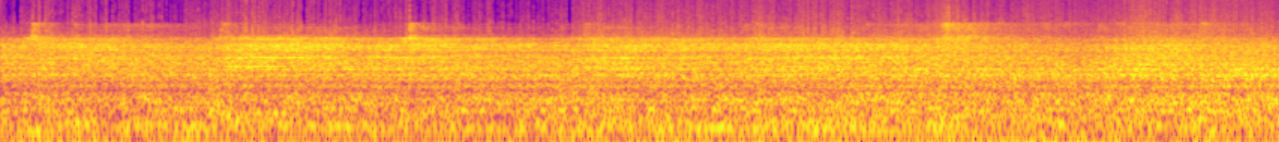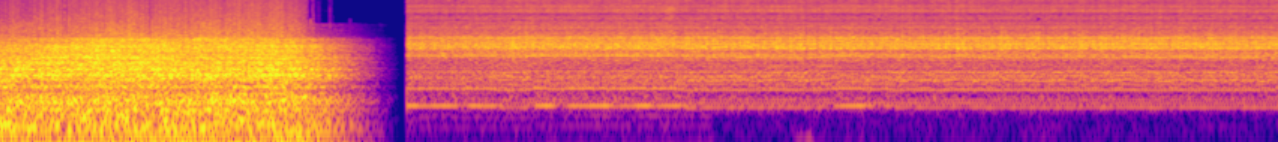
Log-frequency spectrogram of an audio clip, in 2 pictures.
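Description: Loud, sustained wash of distorted guitar and cymbal noise from a live metal band ending a song. It fades out about thirteen seconds in and gives way to a steady hum and hiss.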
